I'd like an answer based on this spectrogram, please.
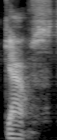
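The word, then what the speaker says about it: Gyaos: Gauss. That's apparently the correct pronunciation of the film, 1967.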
